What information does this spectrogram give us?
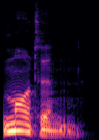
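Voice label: "modern", British English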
